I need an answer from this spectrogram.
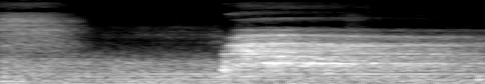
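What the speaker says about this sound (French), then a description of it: "j'inspire par le nez" During a Pilates relaxation exercise, a slow steady inhalation through the nose builds into a sustained airy draw that lasts about a second and a half, close and fairly quiet.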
